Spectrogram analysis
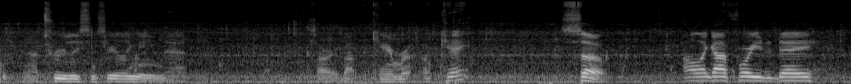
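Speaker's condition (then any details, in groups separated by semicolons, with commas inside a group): No condition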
